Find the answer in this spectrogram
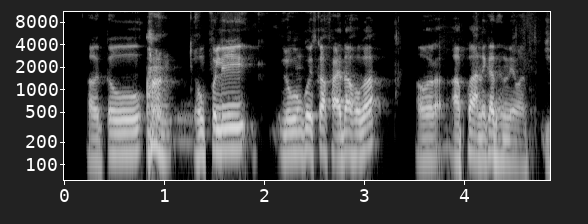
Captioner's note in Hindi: गला साफ़ करने की आवाज़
